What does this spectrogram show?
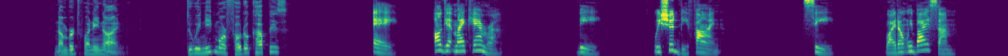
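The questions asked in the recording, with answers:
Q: Do we need more photocopies?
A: B: We should be fine.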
